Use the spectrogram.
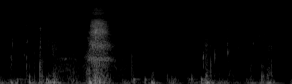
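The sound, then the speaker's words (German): Two people eat crunchy spekulatius biscuits, giving quiet, irregular chewing and crunching with one louder crunch near the start. “Das ist so dieser Moment, wo zwei Leute im Podcast gleichzeitig einen Spekulatius gleich essen.”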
